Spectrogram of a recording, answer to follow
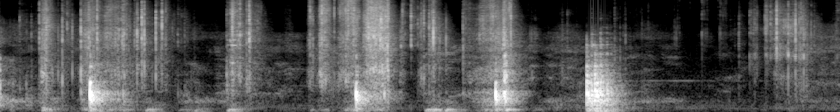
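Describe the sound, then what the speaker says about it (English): A knife chops an onion on a cutting board in about five sharp, separate strokes with short quiet gaps between them, close and clear. "Next, we're gonna chop an onion."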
